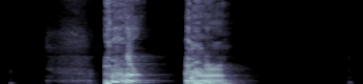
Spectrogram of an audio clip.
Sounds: Cough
